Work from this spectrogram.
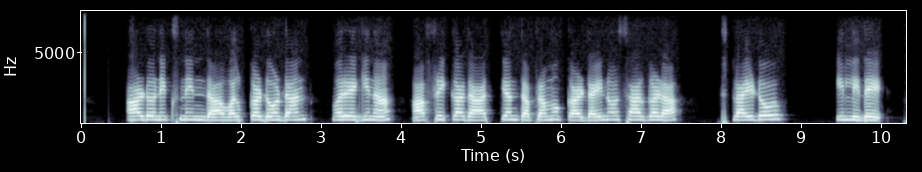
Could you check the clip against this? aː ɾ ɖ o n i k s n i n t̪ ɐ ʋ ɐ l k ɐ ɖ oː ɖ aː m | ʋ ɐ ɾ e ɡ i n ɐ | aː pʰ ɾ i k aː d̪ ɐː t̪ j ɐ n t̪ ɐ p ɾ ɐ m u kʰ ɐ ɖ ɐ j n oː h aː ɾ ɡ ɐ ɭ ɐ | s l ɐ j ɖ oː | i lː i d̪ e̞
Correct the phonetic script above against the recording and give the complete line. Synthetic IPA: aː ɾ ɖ o n i k s n i n d̪ ɐ ʋ ɐ l k ɐ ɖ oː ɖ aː n | ʋ ɐ ɾ e ɡ i n ɐ | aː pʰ ɾ i k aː d̪ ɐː t̪ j ɐ n t̪ ɐ p ɾ ɐ m u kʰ ɐ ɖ ɐ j n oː s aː ɾ ɡ ɐ ɭ ɐ | s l ɐ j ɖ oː | i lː i d̪ e̞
